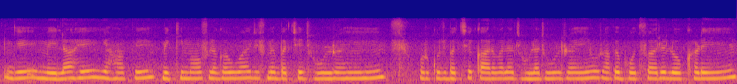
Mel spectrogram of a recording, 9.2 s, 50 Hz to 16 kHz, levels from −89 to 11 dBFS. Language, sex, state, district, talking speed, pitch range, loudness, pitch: Hindi, female, Bihar, Muzaffarpur, 210 wpm, 230-245 Hz, -14 LUFS, 235 Hz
